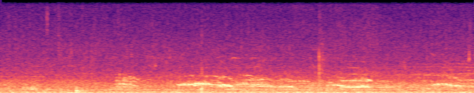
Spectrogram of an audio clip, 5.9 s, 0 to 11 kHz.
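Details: Migrating common cranes passing over central France on 5 March 2016, flocks scattered by bad weather; several far-off rolling, bugling calls overlap across a background of wind-like rumble.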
